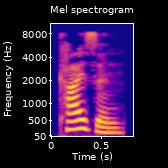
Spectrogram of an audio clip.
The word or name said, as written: kaisen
